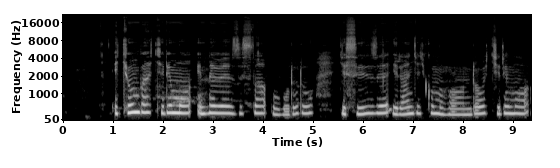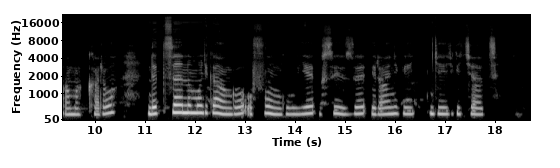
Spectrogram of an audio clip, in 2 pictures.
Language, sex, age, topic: Kinyarwanda, female, 18-24, education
